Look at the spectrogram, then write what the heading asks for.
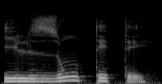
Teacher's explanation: You get first the liaison z and then you get the t.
